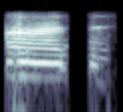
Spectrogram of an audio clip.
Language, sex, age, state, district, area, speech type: Telugu, female, 45-60, Andhra Pradesh, Annamaya, rural, conversation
